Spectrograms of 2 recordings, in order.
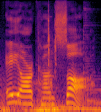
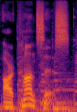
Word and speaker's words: Arkansas: Arkansas legally defined how to pronounce Arkansas in 1881. It's Arkansas, not Arkansas.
